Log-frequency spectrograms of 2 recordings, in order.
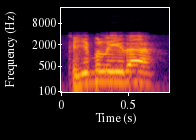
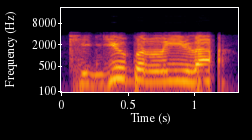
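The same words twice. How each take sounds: First: Said in the usual way. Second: Slower, leaning on "you" in disbelief; stress on YOU. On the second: Real, not acted. Preacher asks listeners about the Lord being welcome, stressing "you". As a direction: draw out the word "you" with emphasis. Repeats question with more emphasis.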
